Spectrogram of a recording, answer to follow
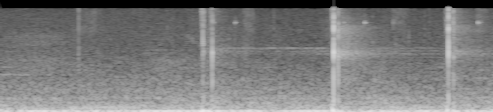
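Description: Finger snaps: two sharp snaps about a second in, a little over half a second apart, keeping time as a countdown that limits a player's turn.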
